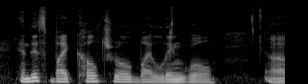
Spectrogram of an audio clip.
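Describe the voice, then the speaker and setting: A man with an American accent speaks in a dark, mellow tone with ordinary pitch variation. The sound is dry and close with no echo, and the recording is very clean with a silent background. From El Paso, Texas border region. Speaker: author and writing teacher. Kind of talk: radio interview.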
